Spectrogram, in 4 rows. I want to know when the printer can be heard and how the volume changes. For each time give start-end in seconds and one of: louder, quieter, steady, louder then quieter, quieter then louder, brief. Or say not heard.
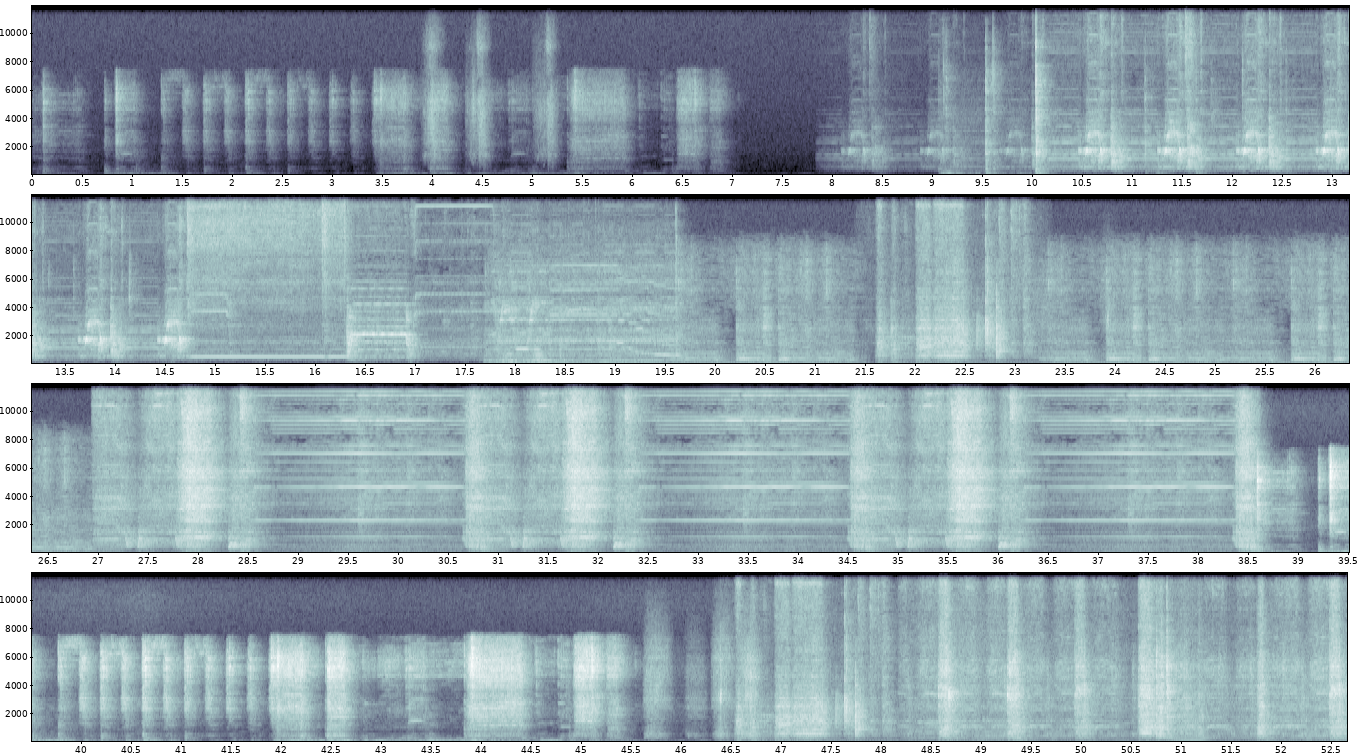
0.0-52.6 louder.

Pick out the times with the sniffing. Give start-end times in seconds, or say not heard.
3.9-5.3, 23.1-24.1, 45.6-46.9.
